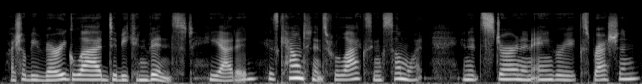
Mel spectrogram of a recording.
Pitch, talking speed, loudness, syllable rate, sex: 220 Hz, 185 wpm, -18 LUFS, 5.9 syllables/s, female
